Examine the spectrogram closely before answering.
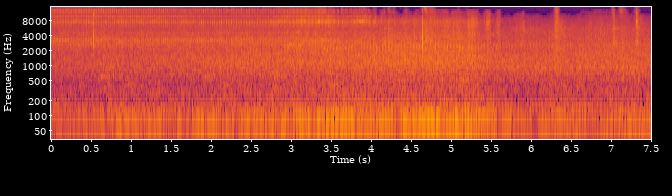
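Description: Street traffic and road rumble picked up by an action camera on a moving bicycle: a steady low rumble that grows louder midway, with a few faint clicks in the second half.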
